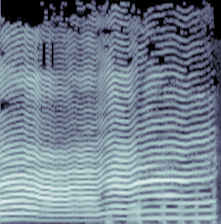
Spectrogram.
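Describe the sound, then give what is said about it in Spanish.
A nine-month-old baby girl in the back seat of a car cries loudly with one long, high, steady wail that breaks into a rapid series of short, stuttering sobs before stopping abruptly. “Una niña de nueve meses estaba en el carro, en el asiento de atrás, güey.”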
